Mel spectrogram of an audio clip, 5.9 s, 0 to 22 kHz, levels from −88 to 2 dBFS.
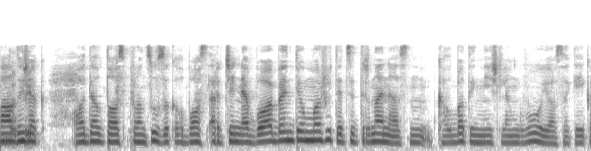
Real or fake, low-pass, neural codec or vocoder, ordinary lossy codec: real; 7.2 kHz; none; MP3, 48 kbps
